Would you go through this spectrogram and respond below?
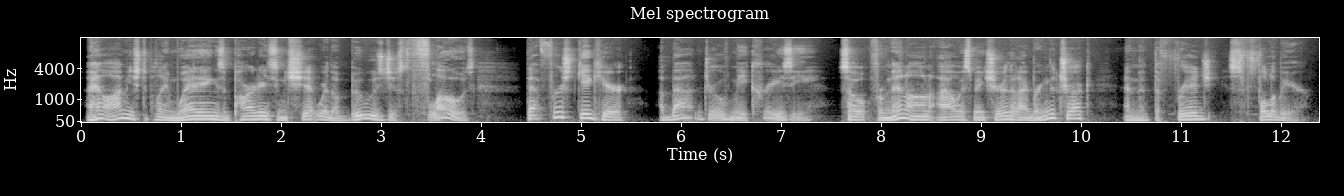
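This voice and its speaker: A man acting out a folksy, gravelly, hearty stout guitarist. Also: medium pitch, very animated, moderate pace, darkish tone, pitched above the performer's own voice, full character voice. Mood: frank, conspiratorial. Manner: folksy, colloquial. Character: hearty, stout, folksy middle-aged guitarist, chummy and conspiratorial.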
